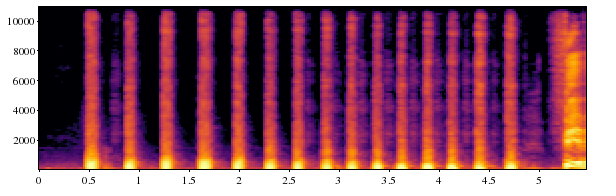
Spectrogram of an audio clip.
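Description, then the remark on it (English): A steady, rapid run of about fourteen squelchy armpit farts, fairly loud, each a short wet burst at an even rhythm, with no talking. “Armpit farts.”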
